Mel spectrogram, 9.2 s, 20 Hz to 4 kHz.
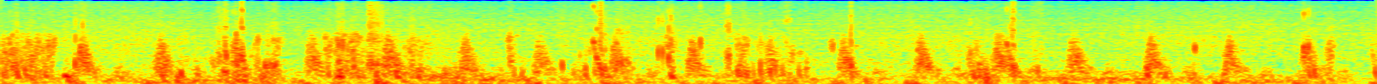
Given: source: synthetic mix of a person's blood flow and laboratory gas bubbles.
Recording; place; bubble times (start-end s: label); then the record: Doppler ultrasound of blood flow; subclavian vein
0.00-0.61 s: bubbles
1.01-1.14 s: bubbles
1.16-1.25 s: bubbles
1.40-1.90 s: bubbles
2.13-2.89 s: bubbles
3.36-3.58 s: bubbles
3.71-4.21 s: bubbles
4.34-4.53 s: bubbles
4.64-4.70 s: bubbles
4.83-5.40 s: bubbles
5.52-5.72 s: bubbles
6.42-6.83 s: bubbles
6.87-6.96 s: bubbles
7.62-7.70 s: bubbles
7.73-7.80 s: bubbles
7.94-8.01 s: bubbles
8.65-8.90 s: bubbles
9.12-9.18 s: bubbles
From the record:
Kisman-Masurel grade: 242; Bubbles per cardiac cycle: several, 3 to 8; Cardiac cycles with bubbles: 100%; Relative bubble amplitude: moderate (0.250 to 0.450); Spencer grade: 3 (all of the cardiac periods contain showers or single bubble signals, but not dominating or overriding the cardiac motion signals); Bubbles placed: anywhere in the cardiac cycle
